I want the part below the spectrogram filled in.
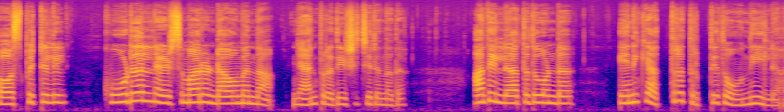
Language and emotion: Malayalam, sad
